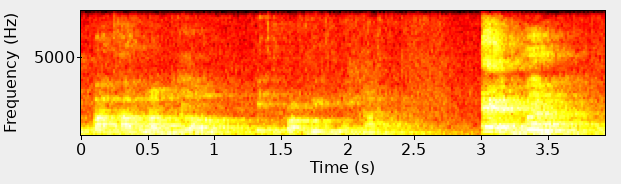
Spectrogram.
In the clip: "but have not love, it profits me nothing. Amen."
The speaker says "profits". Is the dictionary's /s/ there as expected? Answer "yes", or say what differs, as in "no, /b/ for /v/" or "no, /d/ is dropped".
no, /s/ is dropped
